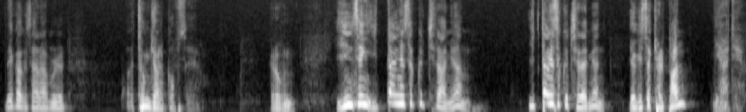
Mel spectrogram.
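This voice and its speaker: A man's voice: a little high, sing-song, normal speed, pauses often, darkish tone, breathy edge. A middle-aged man preaching a sermon as pastor, asking the congregation questions and acting out the people in his stories. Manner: acts out quoted voices while telling a story.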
